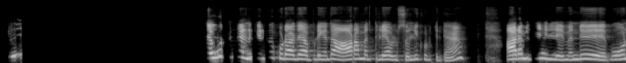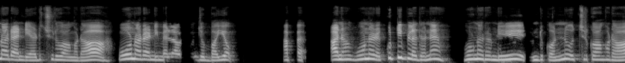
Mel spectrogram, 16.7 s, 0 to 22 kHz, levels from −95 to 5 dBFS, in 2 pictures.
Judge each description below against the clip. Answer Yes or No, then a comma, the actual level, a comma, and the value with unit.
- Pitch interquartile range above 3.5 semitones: Yes, average, 4.2 semitones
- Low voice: No, high, 245 Hz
